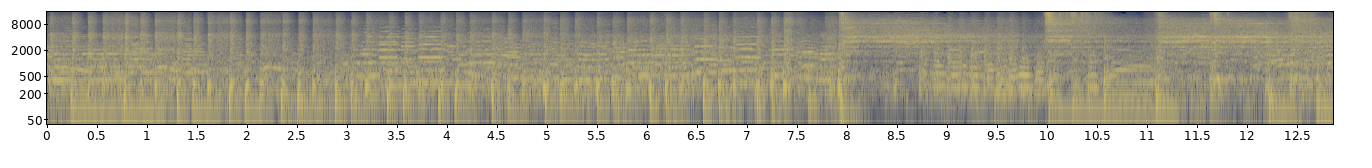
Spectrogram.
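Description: A street brass band playing a lively tune: saxophones and brass over a bass drum and snare keeping a fast, even beat. About eight seconds in, the bass drops out for a couple of seconds, then comes back.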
